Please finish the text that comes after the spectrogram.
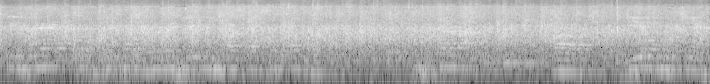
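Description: Sustained audience applause at an event honoring a student's selection, a dense steady wash of clapping for several seconds with voices faintly underneath.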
